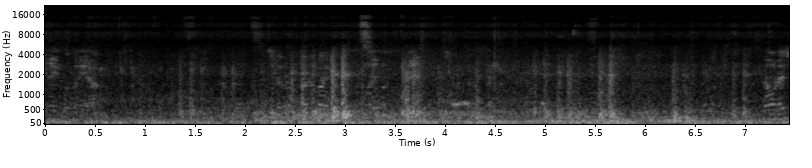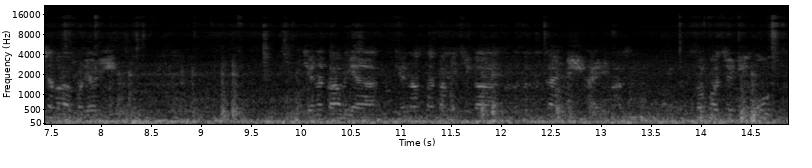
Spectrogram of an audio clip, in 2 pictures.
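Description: Running noise inside an E353-series limited express train: a steady low rumble with the clack of the wheels over rail joints. A conductor's announcement plays over the train's speakers in the second half.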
